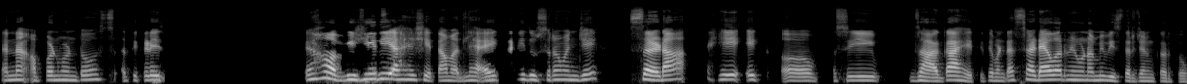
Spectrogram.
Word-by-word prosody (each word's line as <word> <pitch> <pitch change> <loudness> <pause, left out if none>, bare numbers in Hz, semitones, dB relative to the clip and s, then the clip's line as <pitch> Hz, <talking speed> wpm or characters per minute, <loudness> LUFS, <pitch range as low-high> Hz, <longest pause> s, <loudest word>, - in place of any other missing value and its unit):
त्यांना 210 +2 0
आपण 200 +2 -4
म्हणतो 210 +2 -4 0.4
तिकडे 200 +2 0 1.5
हां 255 +2 +5
.विहिरी 245 +4 +3
आहे 225 -1 +5
शेतामधल्या 180 -2 -2
एक 190 +2 +1
आणि 235 - -4
दुसरं 215 0 -4
म्हणजे 220 +3 -3 0.5
सडा 210 -2 +8 0.4
हे 225 0 -5
एक 220 -1 -5
अ, - - -8 0.5
अशी 185 +2 -3 0.4
जागा 170 0 +3
आहे. 185 -7 +3
तिथे 155 +5 -11
म्हणतात 175 +3 -5
सड्यावर 215 0 +4
नेऊन 205 -1 -3
आम्ही 195 0 -3
विसर्जन 165 -3 -6
करतो, 135 -3 -11
205 Hz, 130 wpm, -22 LUFS, 185-220 Hz, 1.5 s, सडा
